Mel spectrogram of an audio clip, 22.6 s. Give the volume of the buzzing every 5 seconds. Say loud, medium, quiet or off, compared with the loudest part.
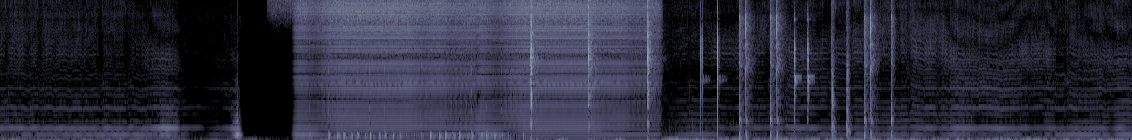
loud, loud, loud, medium, medium.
